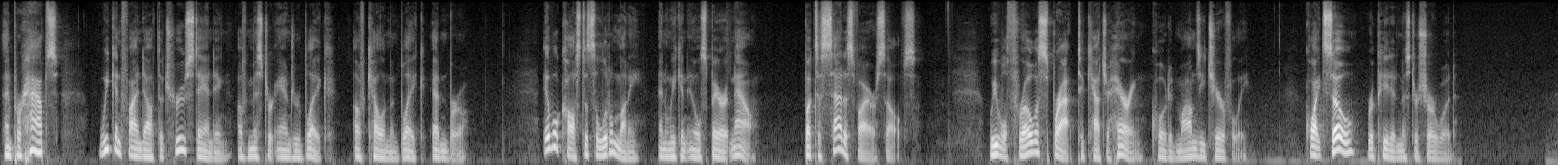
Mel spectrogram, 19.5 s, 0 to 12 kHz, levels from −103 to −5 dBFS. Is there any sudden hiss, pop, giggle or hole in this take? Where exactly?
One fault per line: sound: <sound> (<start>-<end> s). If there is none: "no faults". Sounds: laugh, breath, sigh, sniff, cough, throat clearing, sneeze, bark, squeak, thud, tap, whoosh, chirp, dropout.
no faults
